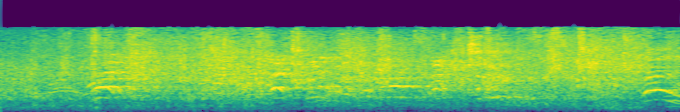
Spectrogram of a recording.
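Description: Hockey sticks knock against a puck.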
